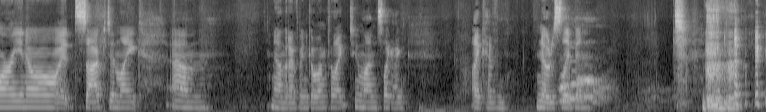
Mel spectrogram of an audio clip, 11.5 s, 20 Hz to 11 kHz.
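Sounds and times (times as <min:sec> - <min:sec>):
speech: 0:00.0 - 0:03.2, 0:04.0 - 0:06.2, 0:07.1 - 0:09.0, 0:10.1 - 0:11.3
dog growling softly in its sleep: 0:08.4 - 0:10.4
dog snuffling in its sleep: 0:08.6 - 0:10.2.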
